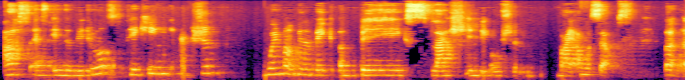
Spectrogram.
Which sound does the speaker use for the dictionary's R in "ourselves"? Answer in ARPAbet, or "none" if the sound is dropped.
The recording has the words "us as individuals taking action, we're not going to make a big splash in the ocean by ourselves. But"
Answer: W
